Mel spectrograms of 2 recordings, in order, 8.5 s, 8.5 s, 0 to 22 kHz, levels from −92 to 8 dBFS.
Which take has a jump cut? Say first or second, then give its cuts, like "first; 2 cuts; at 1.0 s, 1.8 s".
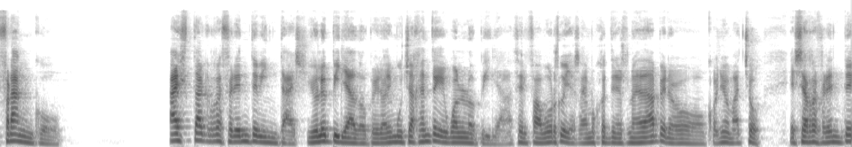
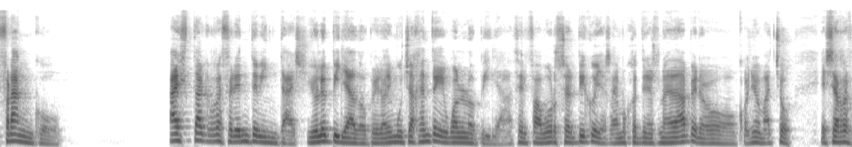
first; 1 cut; at 5.6 s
